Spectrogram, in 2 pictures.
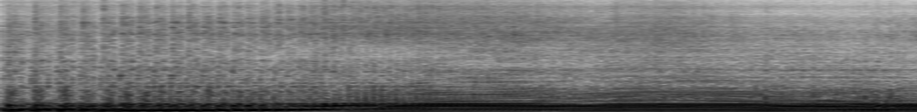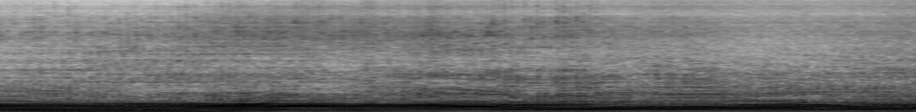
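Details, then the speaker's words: Rebuilt Corvette engine just after its first start, ignition timing still a little off, fluid seeping from the bolt holes or under the carburetor: low, lumpy idle that wavers and stumbles, struggling at low idle; rough idle, cause suspected, not confirmed. "We got this car running and it sounds great. You heard it at the low idle when it was struggling a little bit."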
